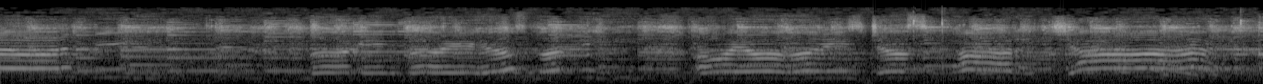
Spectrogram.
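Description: A children's cartoon song about honey bees playing through a laptop's small speakers: a sung melody over music, thin, with little bass.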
